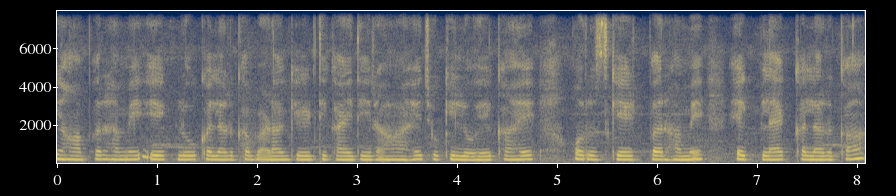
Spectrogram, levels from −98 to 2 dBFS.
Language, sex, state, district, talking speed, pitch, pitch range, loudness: Hindi, female, Chhattisgarh, Bilaspur, 185 wpm, 200 Hz, 195-205 Hz, -16 LUFS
